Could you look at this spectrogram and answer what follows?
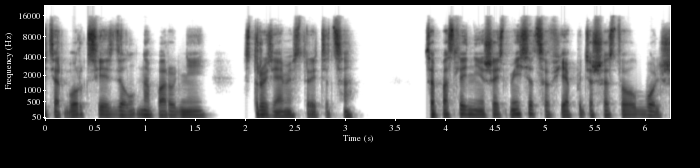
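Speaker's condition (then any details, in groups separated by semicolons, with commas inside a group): No condition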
